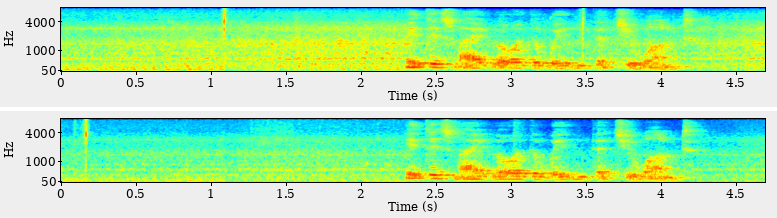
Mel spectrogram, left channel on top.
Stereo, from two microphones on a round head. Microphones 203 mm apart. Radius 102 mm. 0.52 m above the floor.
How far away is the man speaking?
About 1.2 m.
